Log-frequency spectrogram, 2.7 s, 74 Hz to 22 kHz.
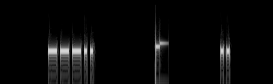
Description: Morse code, heard as a keyed tone, about 40 wpm, 700 Hz. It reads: 8 I
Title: Single Letter-Number - Rapid-Fire 40wpm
